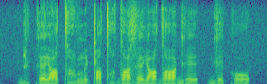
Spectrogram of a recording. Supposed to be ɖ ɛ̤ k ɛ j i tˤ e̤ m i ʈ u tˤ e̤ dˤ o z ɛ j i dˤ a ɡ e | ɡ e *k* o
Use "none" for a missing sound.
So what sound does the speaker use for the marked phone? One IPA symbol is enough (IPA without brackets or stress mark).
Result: k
